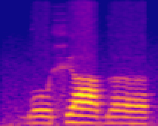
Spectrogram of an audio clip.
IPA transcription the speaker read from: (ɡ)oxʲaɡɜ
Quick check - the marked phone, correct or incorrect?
correct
